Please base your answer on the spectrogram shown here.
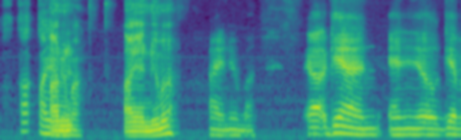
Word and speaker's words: Aonuma: How do you pronounce his name? Aonuma.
